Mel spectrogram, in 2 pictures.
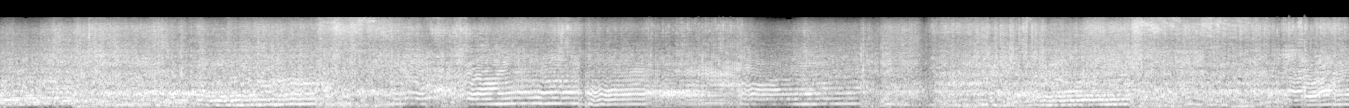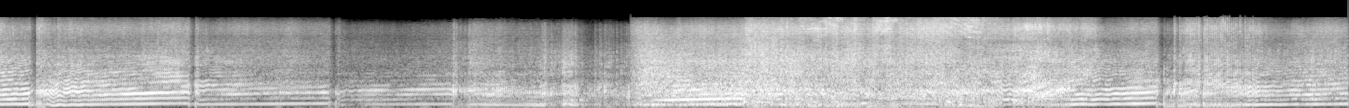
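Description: Mini RRC rally car's turbocharged four-cylinder engine at full throttle, its pitch climbing and dropping again and again as it shifts up, brakes and accelerates out of tight bends. It fades for a couple of seconds past the middle, then comes back loud.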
